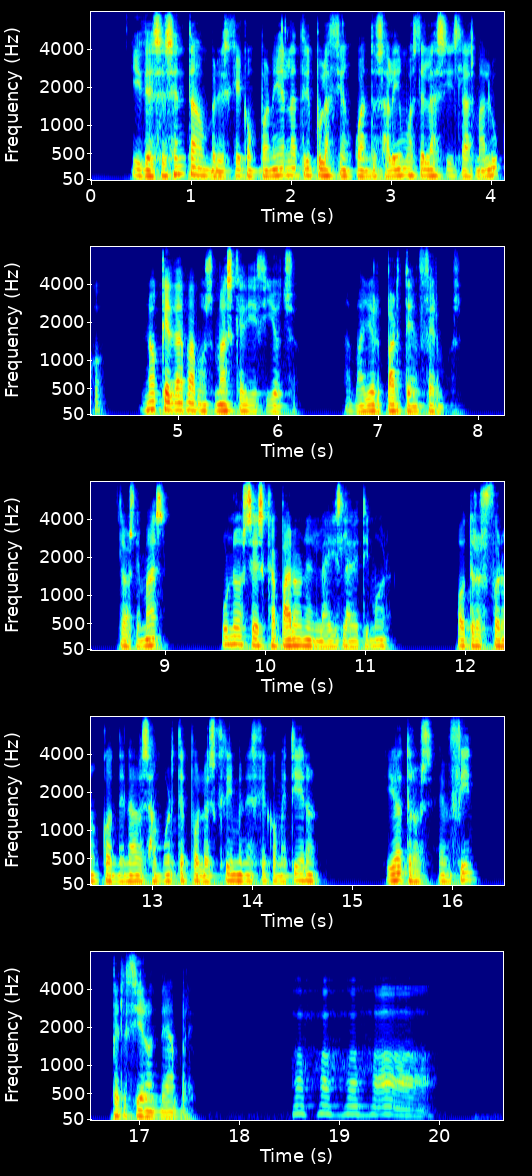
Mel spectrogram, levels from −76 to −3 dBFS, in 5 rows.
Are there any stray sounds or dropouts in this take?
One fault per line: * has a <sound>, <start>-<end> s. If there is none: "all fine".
* has a laugh, 18.5-20.1 s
